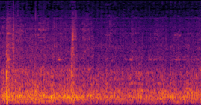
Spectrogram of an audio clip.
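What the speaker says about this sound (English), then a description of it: "we're slowing down now because there's another train coming the other direction" Another train approaching on the same line from the opposite direction gives a steady low rumble with a few faint clicks, heard from aboard a train that has slowed down.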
